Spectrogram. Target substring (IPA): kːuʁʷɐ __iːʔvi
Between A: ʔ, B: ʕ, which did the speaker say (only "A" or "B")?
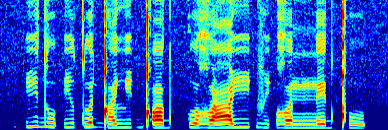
B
